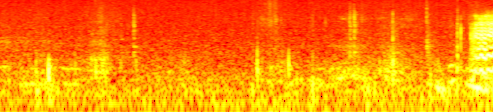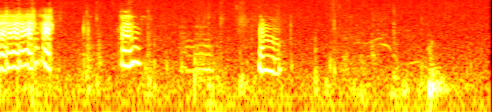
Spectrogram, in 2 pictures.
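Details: A female cat makes her chattering sound on seeing a bird: a burst of quavering, stuttered chatter, followed by a few shorter wavering calls.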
